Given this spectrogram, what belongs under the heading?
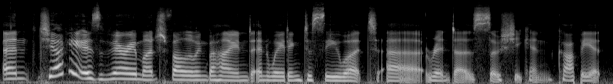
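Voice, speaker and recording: A woman's voice: medium pitch, sing-song, normal speed, gravelly, smooth, no room sound. A woman playing a tabletop roleplaying game, casually narrating what her character does in the third person.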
